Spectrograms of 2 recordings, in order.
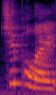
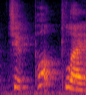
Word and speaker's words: Chipotle: Chipotle 이렇게 발음하는 사람도 있고 Chipotle 약간 T를 살짝 넣어서 발음하는 사람도 있더라고요. 두 경우가 다 있어서 제가 두 경우로 다 이렇게 발음을 좀 해봤습니다.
